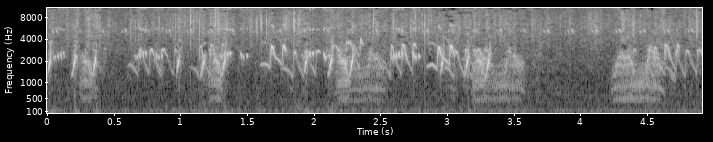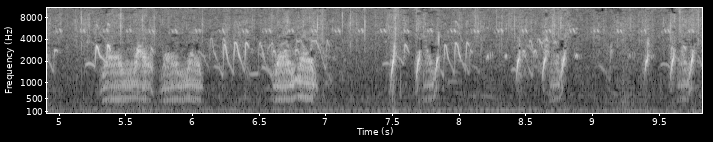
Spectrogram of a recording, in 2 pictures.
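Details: Quail give harsh, buzzy chattering calls in quick overlapping bursts, about one a second, over a faint steady high whine; recorded September 2023 and used as a calling sound for hunting and mating.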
